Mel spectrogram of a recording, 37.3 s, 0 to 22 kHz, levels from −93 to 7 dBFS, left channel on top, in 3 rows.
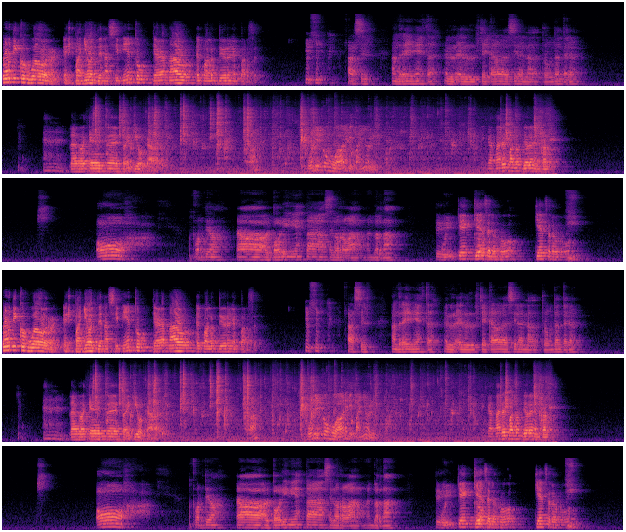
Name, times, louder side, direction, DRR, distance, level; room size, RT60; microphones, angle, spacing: voice 1, 0.0-4.9 13.3-15.6 18.7-18.9 22.2-23.4 33.6-35.1 35.5-36.2, right 1 dB, 25° right, 5 dB, 1.2 m, -23 dB
voice 2, 6.1-6.6 6.9-11.5 17.3-17.6 18.5-20.0 25.6-25.7 26.8-27.9 28.7-29.3 29.6-32.7 33.6-33.9 34.3-34.5 36.1-36.3, right 2 dB, 80° right, 4 dB, 1.0 m, -29 dB
Water / Splash splatter, 14.1-23.4, right 3 dB, 50° right, 2.1 m, -32 dB
16.0 x 5.7 x 4.9 m, 0.69 s
head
